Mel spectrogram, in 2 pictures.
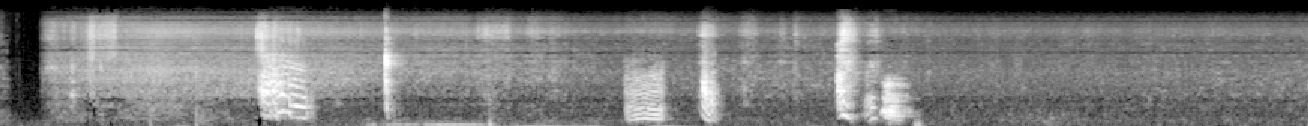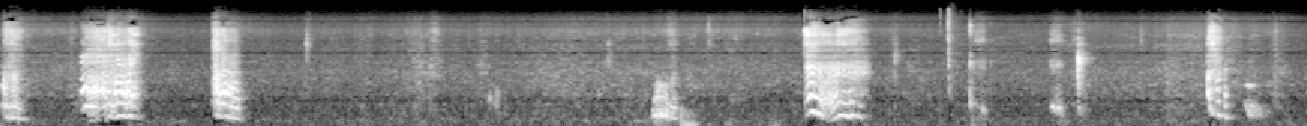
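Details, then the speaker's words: Newborn girl asleep in the middle of the night, recorded by her pediatrician parent: repeated short grunts and moans that sound distressed though she is definitely asleep, a normal newborn sleep grunting phase. "we'd hear that through the night and the funny thing was when I looked at her she was asleep she actually sounded in distress but was definitely sle"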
